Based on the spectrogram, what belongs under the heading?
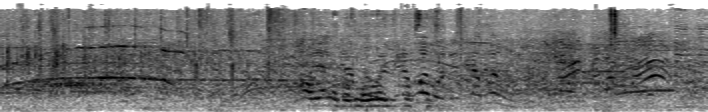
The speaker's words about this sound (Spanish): ¡Un aplauso para Brian!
